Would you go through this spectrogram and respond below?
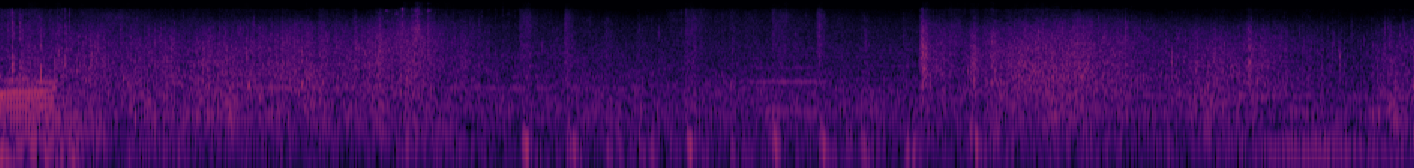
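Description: Ocean surf in the Valheim game churns and splashes loudly. Uneven bursts of water and wind rise and fall over several seconds, with faint in-game tones at the start.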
